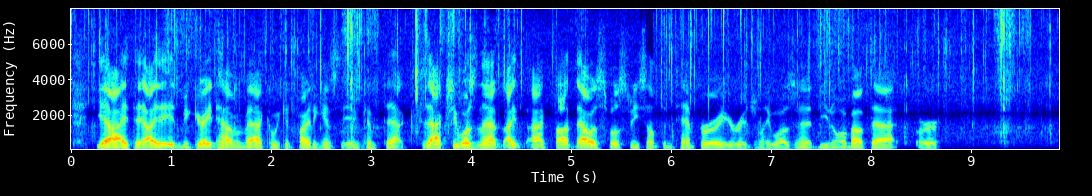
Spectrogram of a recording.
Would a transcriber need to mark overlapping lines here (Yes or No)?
No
